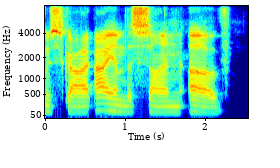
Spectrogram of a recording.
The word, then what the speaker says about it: Scott: My name is Scott. I am the son of Generation Red Papa Bear. And you can follow me on Twitter at ScottGenRedPod. That is Scott with 2 T's. The second T is silent.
